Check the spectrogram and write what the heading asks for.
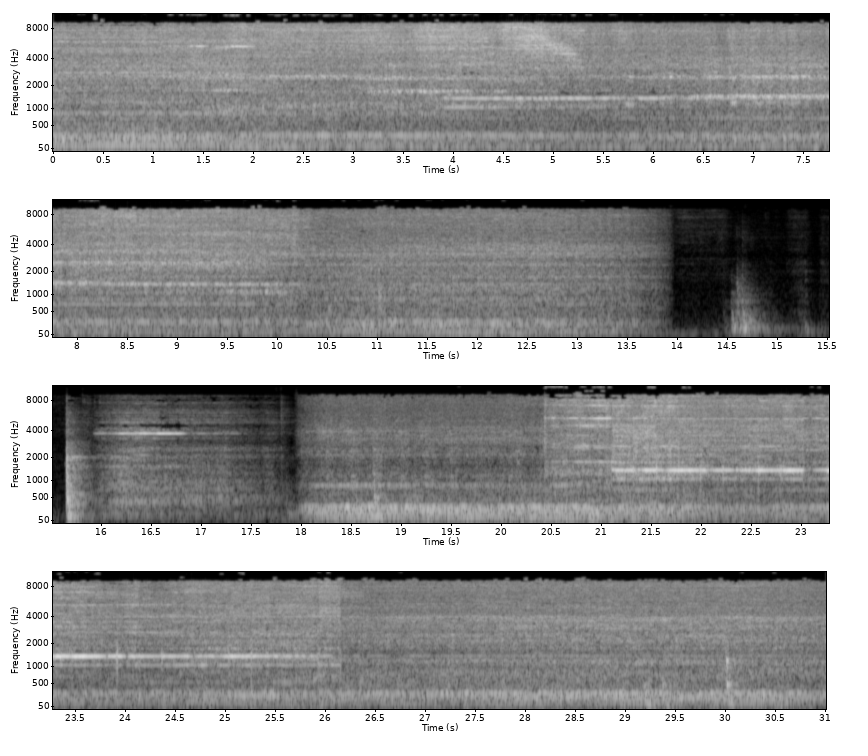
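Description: Bandsaw running and ripping a yew log: a steady rasping saw noise with a thin whine that comes and goes. The sound drops out for a few seconds midway, then the saw runs and cuts again.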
